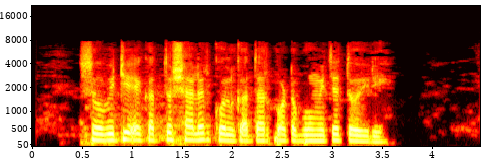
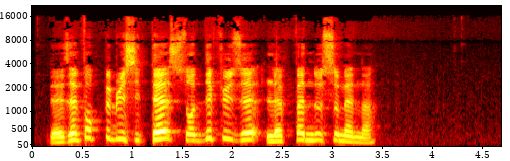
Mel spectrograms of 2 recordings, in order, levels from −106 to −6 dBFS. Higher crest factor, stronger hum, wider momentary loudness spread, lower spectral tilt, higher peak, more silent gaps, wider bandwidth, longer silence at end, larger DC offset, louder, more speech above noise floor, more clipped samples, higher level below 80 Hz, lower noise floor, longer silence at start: second, 14 dB vs 22 dB; neither; second, 3 LU vs 11 LU; first, -6 dB/octave vs -3.5 dB/octave; about the same, -2 dBFS vs -2 dBFS; neither; second, 7.8 kHz vs 16.5 kHz; second, 0.95 s vs 1.25 s; neither; first, -15 LUFS vs -22 LUFS; first, 58 dB vs 51 dB; neither; first, -46 dBFS vs -66 dBFS; about the same, -73 dBFS vs -73 dBFS; first, 0.5 s vs 0.2 s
